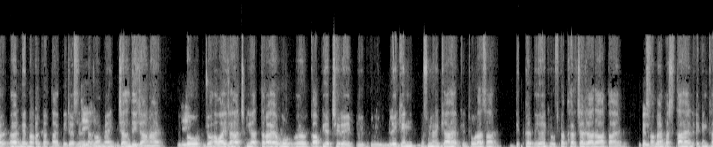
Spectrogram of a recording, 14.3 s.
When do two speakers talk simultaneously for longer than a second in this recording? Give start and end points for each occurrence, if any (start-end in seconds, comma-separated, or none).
none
